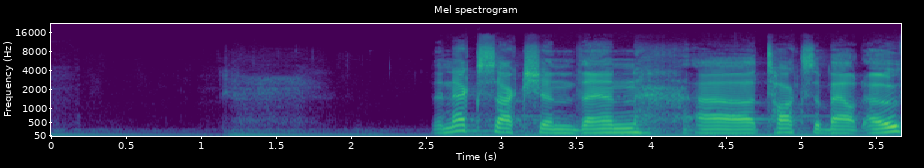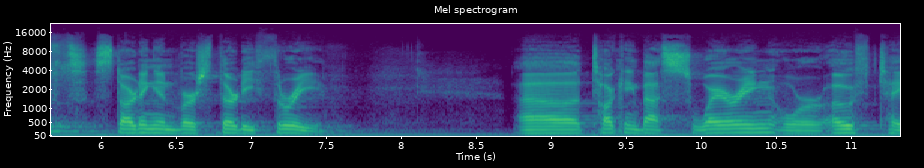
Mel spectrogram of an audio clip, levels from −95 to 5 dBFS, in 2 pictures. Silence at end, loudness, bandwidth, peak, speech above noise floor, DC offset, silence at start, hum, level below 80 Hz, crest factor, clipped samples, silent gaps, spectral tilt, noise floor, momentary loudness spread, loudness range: 0 s; -26 LUFS; 15.5 kHz; -10 dBFS; 36 dB; under 0.1%; 2.55 s; 60 Hz at -55 dBFS; -54 dBFS; 20 dB; under 0.1%; none; -3.5 dB/octave; -63 dBFS; 8 LU; 3 LU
